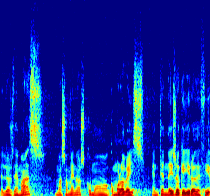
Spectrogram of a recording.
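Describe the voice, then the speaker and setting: A man speaks at a very fast pace, his fairly high voice holding a fairly even intonation. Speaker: trading streamer. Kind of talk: live stream tutorial.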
